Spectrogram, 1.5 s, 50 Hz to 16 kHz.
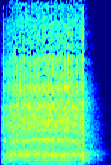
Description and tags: Electric drill 2
building, carpenter, construction, drill, drilling, electric, electric-tool, factory, industrial, machine, machinery, mechanical, tool, tools, work, worker, workers, workshop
